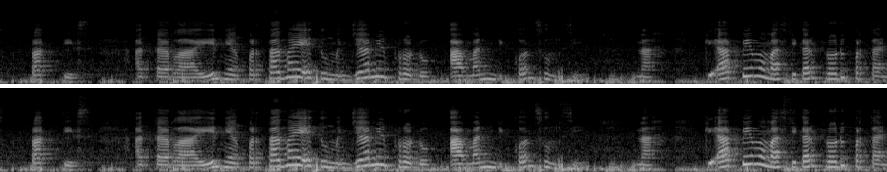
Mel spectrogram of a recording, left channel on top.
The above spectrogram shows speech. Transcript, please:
Practice. Antara lain, yang pertama yaitu menjamin produk aman dikonsumsi. Nah, GAP memastikan produk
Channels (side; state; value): left; quieter; 4.6 dB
